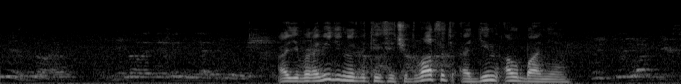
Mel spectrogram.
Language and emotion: Russian, neutral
